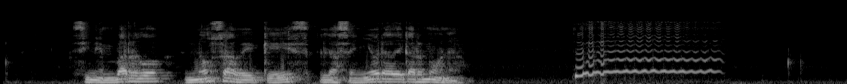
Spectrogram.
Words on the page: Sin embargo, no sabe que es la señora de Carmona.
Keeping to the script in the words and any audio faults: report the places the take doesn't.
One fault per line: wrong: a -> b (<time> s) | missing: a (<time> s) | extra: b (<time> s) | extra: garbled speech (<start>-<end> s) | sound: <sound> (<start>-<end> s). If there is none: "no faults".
sound: laugh (5.7-7.3 s)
